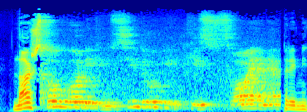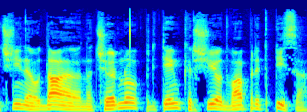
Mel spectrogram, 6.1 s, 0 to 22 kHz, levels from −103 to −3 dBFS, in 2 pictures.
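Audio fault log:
0.40–2.80 s switch to a distant microphone: the close mic likely dropped out, leaving a farther pickup, so the speech turns roomy and thin, about 5 dB quieter, with audible background noise.
4.36 s electrical switching spike: a nearby switch or static discharge was likely picked up by the audio line, adding one sharp snap over the sound.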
